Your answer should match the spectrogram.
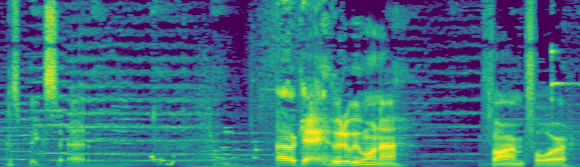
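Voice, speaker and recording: Man, very deep voice, casual game commentary, playful, repetitive phrasing, soft music underneath. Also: expressive, slow pace. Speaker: game streamer.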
